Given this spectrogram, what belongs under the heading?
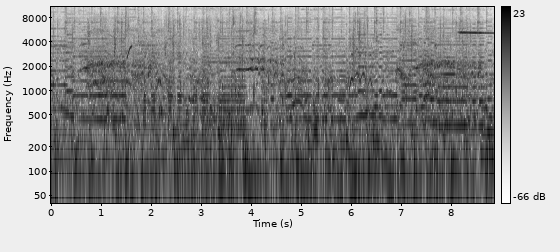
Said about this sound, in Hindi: तांगा भाषण समारोह के पास पहुंचता है।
